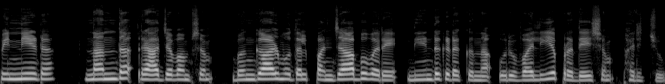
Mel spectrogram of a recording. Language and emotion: Malayalam, neutral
